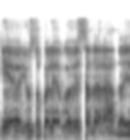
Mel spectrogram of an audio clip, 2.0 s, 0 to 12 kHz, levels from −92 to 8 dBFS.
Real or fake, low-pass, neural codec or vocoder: real; 7.2 kHz; none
